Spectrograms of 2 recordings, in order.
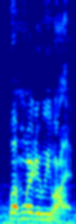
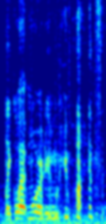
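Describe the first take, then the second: First: Said in the usual way. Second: Amused disbelief with a laugh. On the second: Retold or imitated. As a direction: laugh breaking into the words. Repeats it, breaking into laughter.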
